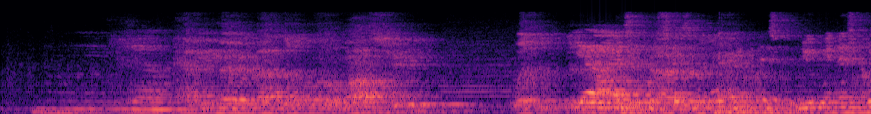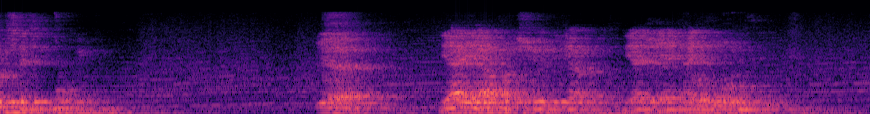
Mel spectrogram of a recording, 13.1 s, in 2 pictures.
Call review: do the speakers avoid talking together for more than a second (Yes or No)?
No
